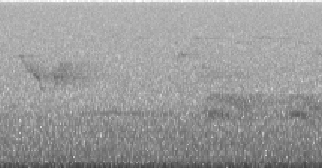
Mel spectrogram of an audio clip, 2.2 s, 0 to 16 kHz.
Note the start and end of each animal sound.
[0.00, 2.15] Red-eyed Vireo (Vireo olivaceus)
[1.37, 2.15] American Crow (Corvus brachyrhynchos)

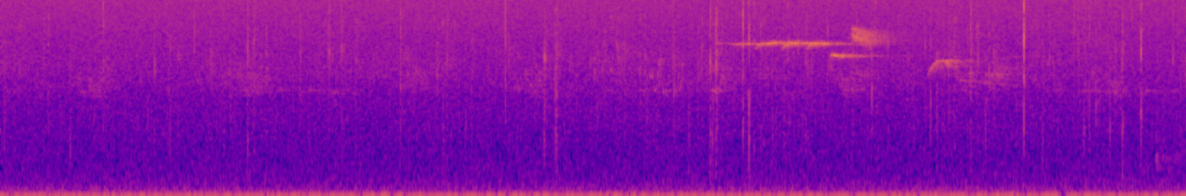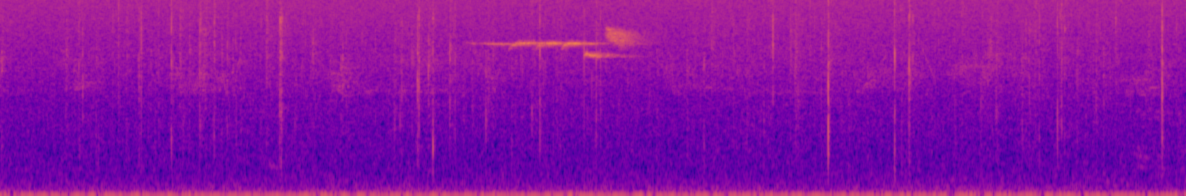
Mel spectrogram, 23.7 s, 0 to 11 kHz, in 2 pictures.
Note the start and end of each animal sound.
[0.00, 23.72] Red-eyed Vireo (Vireo olivaceus)
[2.56, 3.55] Tufted Titmouse (Baeolophus bicolor)
[7.19, 8.92] Black-throated Green Warbler (Setophaga virens)
[9.09, 10.15] Eastern Wood-Pewee (Contopus virens)
[16.44, 18.27] Black-throated Green Warbler (Setophaga virens)

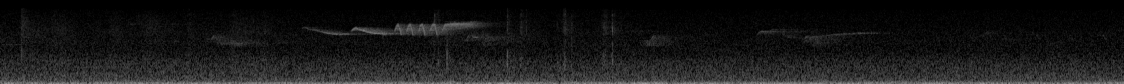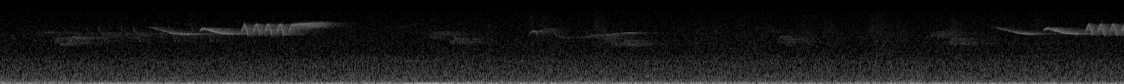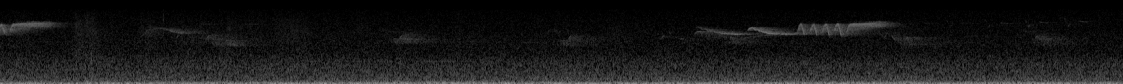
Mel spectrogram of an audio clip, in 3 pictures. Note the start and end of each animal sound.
[0.00, 33.71] Red-eyed Vireo (Vireo olivaceus)
[2.79, 4.91] Black-throated Blue Warbler (Setophaga caerulescens)
[7.33, 9.05] Eastern Wood-Pewee (Contopus virens)
[12.55, 14.64] Black-throated Blue Warbler (Setophaga caerulescens)
[16.06, 17.90] Eastern Wood-Pewee (Contopus virens)
[20.75, 23.21] Black-throated Blue Warbler (Setophaga caerulescens)
[23.67, 24.59] Eastern Wood-Pewee (Contopus virens)
[29.16, 31.50] Black-throated Blue Warbler (Setophaga caerulescens)
[29.16, 30.14] Eastern Wood-Pewee (Contopus virens)
[31.74, 33.71] Blackburnian Warbler (Setophaga fusca)

